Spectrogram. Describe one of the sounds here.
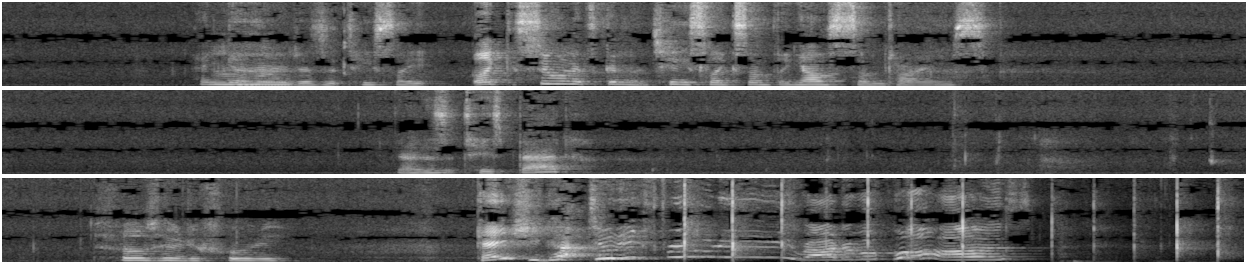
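A young girl talks close by, in short bursts with pauses.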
